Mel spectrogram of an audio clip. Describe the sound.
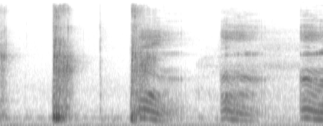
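A series of four wet, buzzing fart noises blown with the mouth, a raspberry imitation of flatulence, fairly loud, with short pauses between each blast and no talking.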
